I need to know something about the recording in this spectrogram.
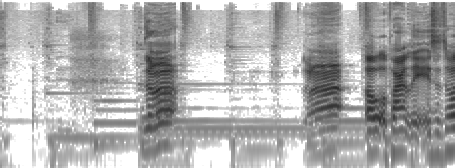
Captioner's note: retches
